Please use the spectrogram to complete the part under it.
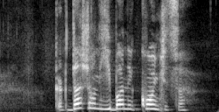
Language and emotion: Russian, angry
